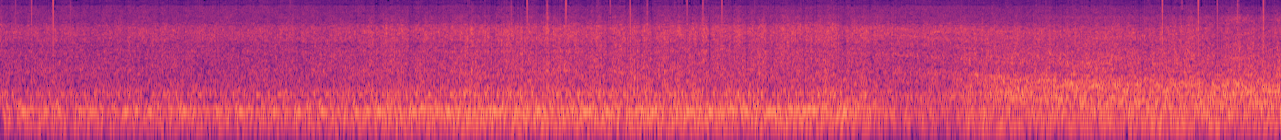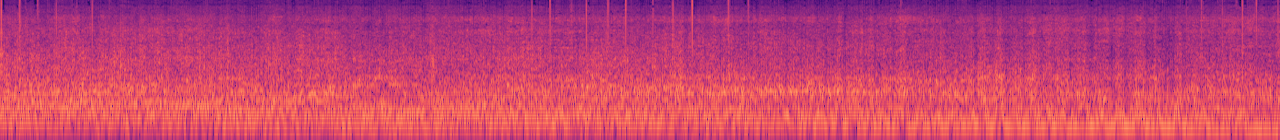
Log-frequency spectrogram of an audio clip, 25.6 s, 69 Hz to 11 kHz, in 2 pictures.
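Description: Four-engine B-17 Flying Fortress bomber running its radial engines with turbochargers, a loud steady droning roar that dips briefly and then rises into a fuller, rougher rumble as the engines are revved up near the listener.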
